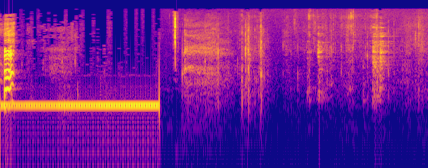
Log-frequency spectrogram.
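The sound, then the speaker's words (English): A loud, steady telephone dial tone hums for about a second and a half while placing a regular phone call rather than a WhatsApp call, then cuts off abruptly, followed by scattered clicks and soft rustling handling noises. “Let's call him on the phone.”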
